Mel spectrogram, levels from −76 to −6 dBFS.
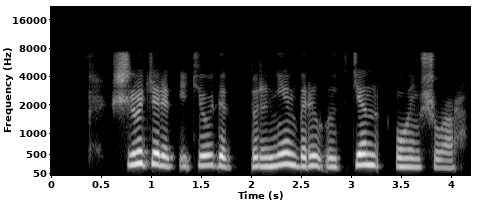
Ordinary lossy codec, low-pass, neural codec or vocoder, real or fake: none; 7.2 kHz; codec, 16 kHz, 1 kbps, FunCodec, trained on Chinese and English, 50 frames a second; fake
